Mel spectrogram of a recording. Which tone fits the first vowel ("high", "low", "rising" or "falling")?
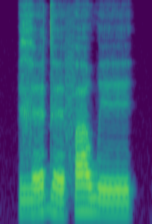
rising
